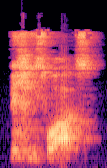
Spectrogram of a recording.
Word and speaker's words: vichyssoise: Vichyssoise.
